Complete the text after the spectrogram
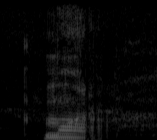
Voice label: "mor", Biak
